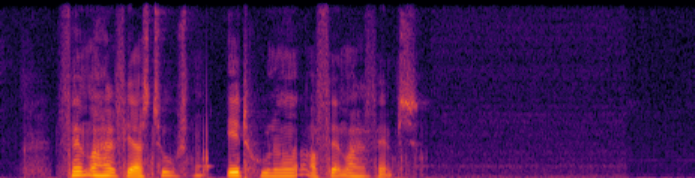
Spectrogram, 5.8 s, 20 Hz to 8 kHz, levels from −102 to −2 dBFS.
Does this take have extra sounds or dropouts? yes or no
no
